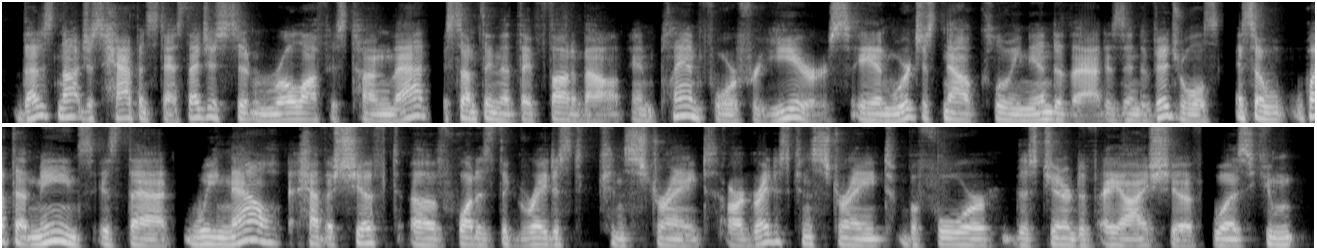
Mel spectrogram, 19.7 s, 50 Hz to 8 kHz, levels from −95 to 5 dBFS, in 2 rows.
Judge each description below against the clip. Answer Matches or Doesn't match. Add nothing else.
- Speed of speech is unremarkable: Matches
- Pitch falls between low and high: Doesn't match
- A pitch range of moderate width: Matches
